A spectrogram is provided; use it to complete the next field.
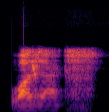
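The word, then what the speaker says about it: Wasacz: W-A-S-A-C-Z. Wazak. The Z is silent.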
